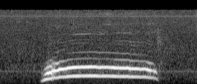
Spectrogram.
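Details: Cat's single deep, drawn-out meow lasting about one and a half seconds, rising at first and then holding a steady low wail before dropping off sharply, loud and clear over a quiet room.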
